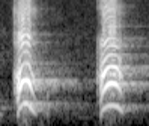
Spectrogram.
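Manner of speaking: high, loud screeching owl scream; two sharp owl screeches. Retold or imitated. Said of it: "and scream like that".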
